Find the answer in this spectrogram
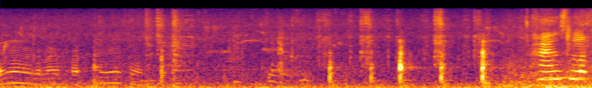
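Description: Cleaver chopping lemongrass on a round wooden chopping block: a run of sharp knocks, about two or three a second, starting about a second in.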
